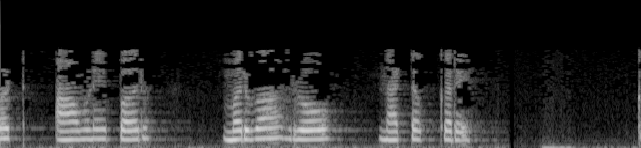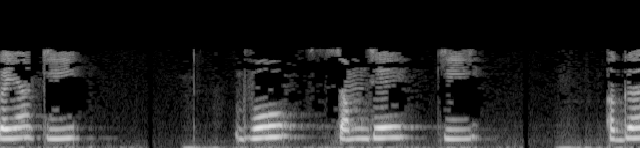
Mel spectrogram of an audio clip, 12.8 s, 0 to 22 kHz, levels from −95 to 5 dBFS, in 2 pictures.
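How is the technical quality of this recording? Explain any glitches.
The quality is poor: the speech carries heavy, likely MP3 compression damage throughout. Nothing reaches above about 5.6 kHz, and weak frequency components flicker between frames, giving a watery, swirly sound, which fits a very low bitrate around 16 kbps. A plain low-pass filter would only dull the treble, without that swirl.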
